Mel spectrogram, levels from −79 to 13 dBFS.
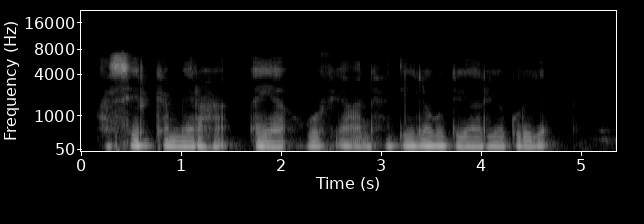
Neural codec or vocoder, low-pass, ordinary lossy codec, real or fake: none; 7.2 kHz; none; real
